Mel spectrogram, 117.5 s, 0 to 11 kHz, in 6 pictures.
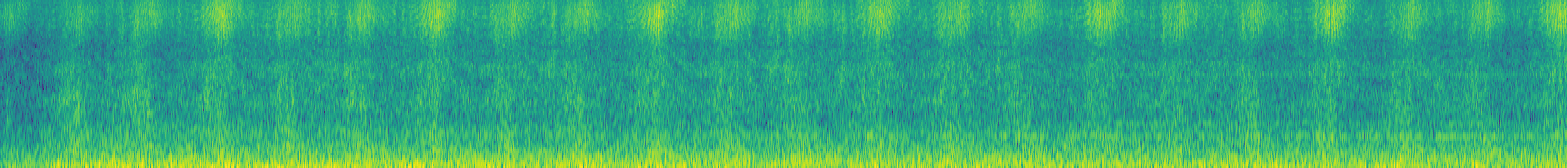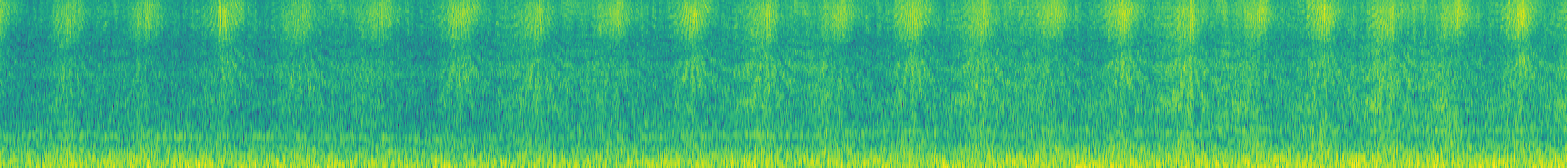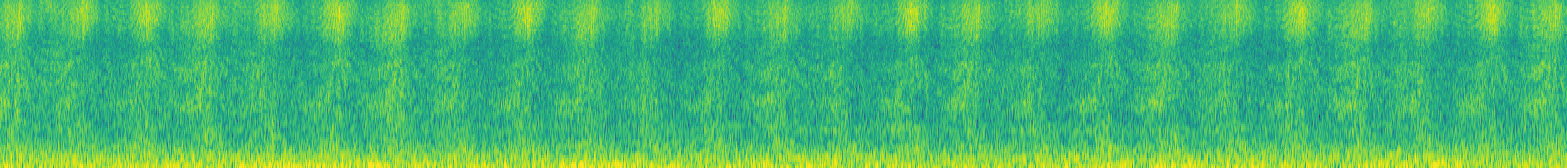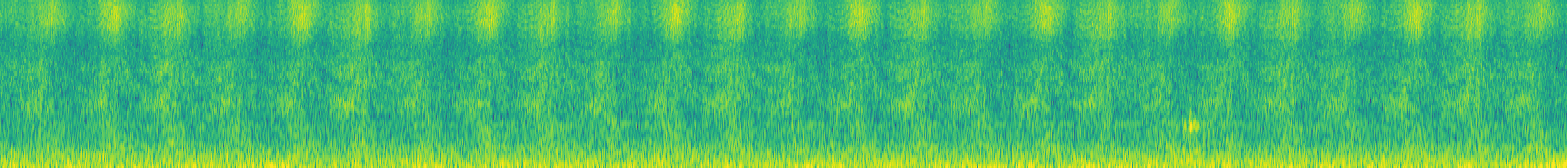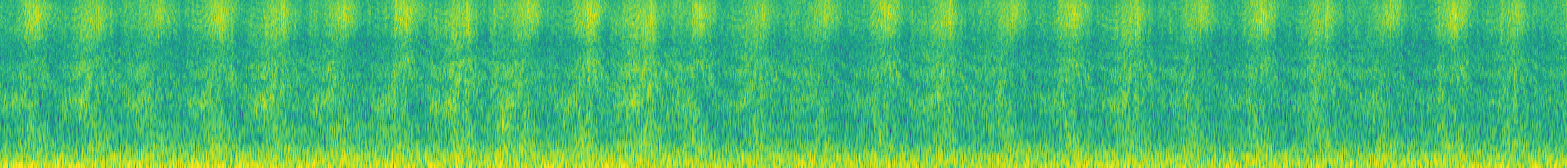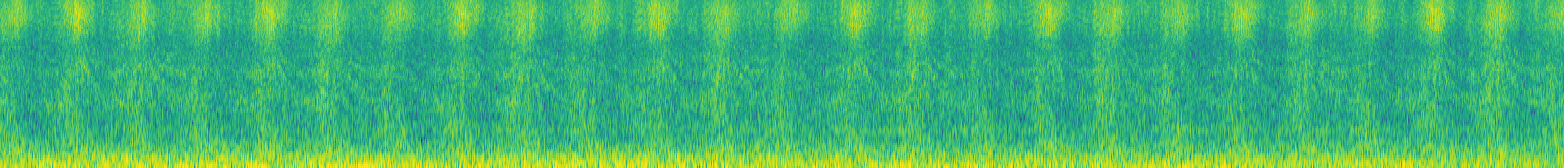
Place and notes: warns, skarlerdyk: wind turbine - the city, the country & me: wind turbine
wind turbine
the city, the country & me: june 15, 2014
